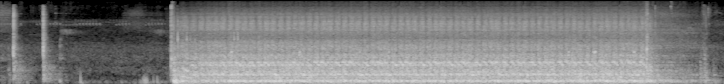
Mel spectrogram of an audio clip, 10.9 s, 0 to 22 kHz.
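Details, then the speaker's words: Morris Minor, A-series engine, sat unused since 2017, spark confirmed, fuel bowl filled by hand as pump is gone, choke out: about seven seconds of steady cranking at roughly three beats a second that never catches; cranks but won't start, brake cleaner next. "Definitely got um fuel and spark. I tell you what, we'll put some brake cleaner down and see if that will make it go."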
